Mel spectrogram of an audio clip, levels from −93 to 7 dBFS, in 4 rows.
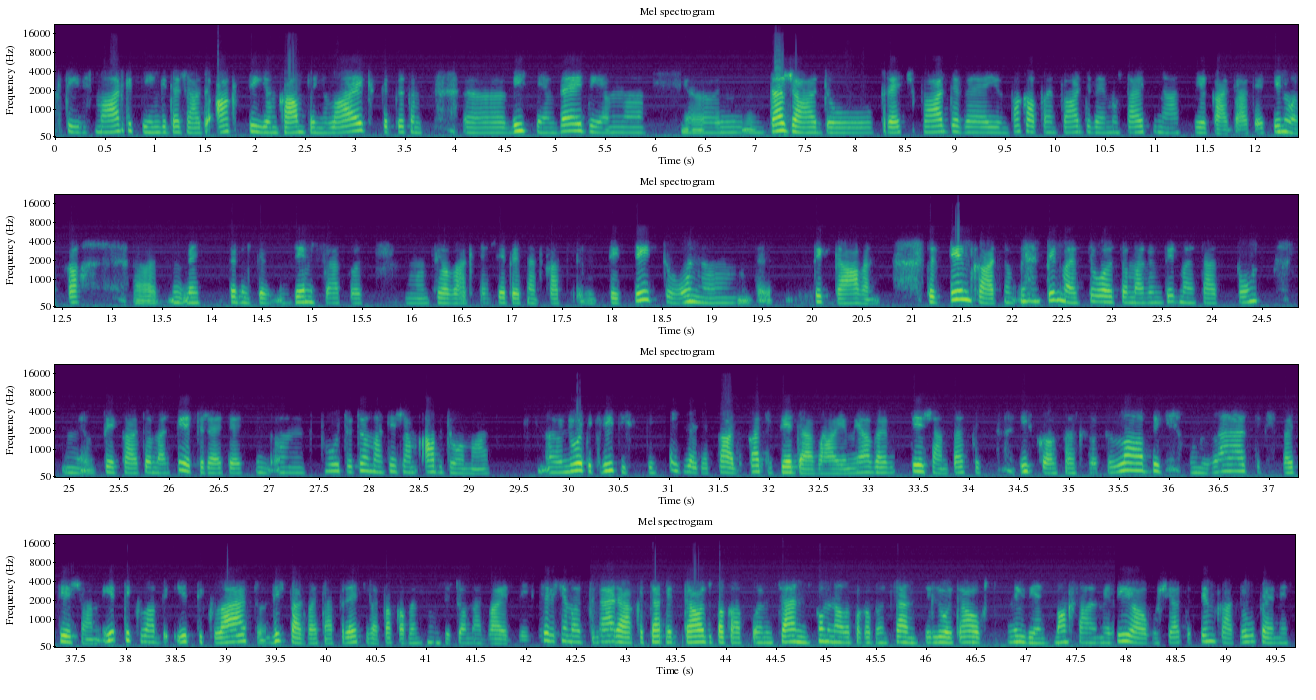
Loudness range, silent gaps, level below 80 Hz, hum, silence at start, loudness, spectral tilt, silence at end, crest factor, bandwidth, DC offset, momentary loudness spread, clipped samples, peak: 6 LU; none; -52 dBFS; none; 0 s; -19 LUFS; -7.5 dB/octave; 0.1 s; 18 dB; 7.2 kHz; under 0.1%; 14 LU; under 0.1%; 0 dBFS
